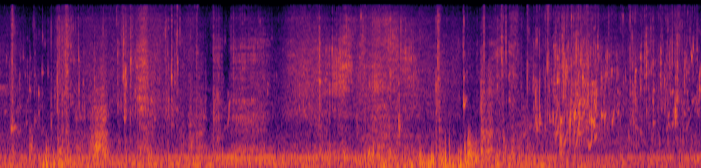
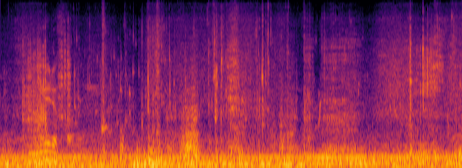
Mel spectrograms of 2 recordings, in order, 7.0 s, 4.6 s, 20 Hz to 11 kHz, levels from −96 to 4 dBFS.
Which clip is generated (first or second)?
first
